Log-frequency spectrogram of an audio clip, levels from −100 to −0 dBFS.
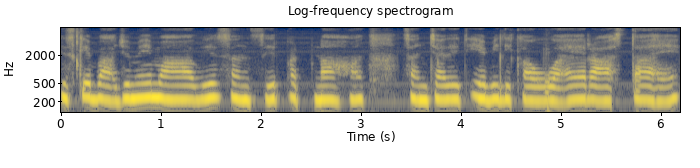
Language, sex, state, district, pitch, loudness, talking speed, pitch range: Hindi, female, Bihar, Patna, 225 Hz, -12 LUFS, 145 wpm, 220-235 Hz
